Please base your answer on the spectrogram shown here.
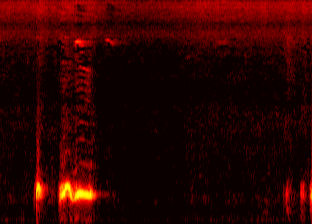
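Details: Sulawesi black pigeon call used as a hunting lure: a short low coo followed by a longer, slightly wavering coo, then quiet with faint soft notes at the end.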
